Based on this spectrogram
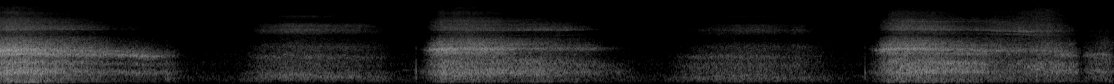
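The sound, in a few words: deep breathing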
